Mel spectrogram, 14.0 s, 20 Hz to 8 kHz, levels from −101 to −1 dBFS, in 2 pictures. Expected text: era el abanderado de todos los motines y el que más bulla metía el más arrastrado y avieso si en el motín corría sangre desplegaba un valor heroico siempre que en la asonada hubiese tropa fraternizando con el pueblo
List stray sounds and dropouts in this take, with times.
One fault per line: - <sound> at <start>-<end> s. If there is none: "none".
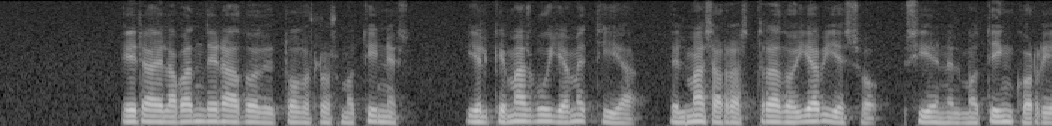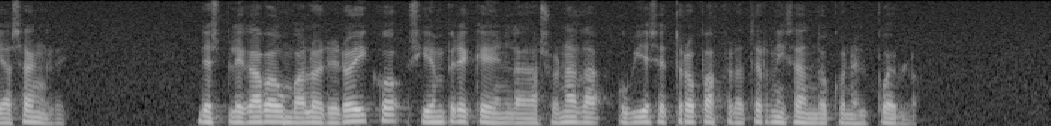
none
